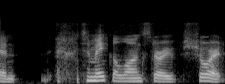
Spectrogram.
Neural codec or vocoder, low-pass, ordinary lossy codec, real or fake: none; 7.2 kHz; AAC, 32 kbps; real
